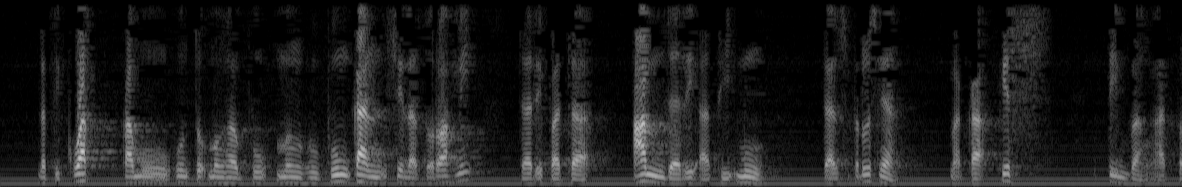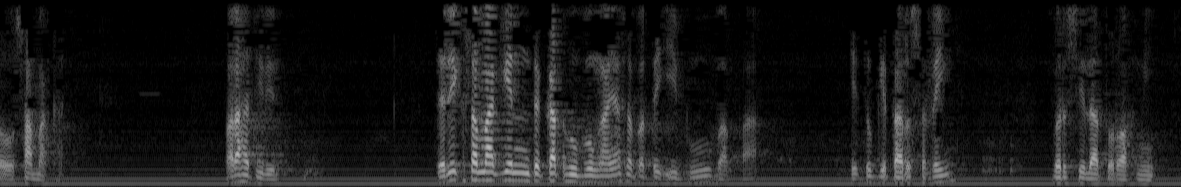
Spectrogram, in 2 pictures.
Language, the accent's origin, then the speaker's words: Indonesian; Java, Indonesia; Nah, bahasa kita wong Jawa.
